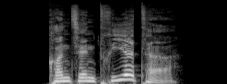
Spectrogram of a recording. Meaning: 1. comparative degree of konzentriert 2. inflection of konzentriert: strong/mixed nominative masculine singular 3. inflection of konzentriert: strong genitive/dative feminine singular
- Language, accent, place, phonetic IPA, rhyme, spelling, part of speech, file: German, Germany, Berlin, [kɔnt͡sɛnˈtʁiːɐ̯tɐ], -iːɐ̯tɐ, konzentrierter, adjective, De-konzentrierter.ogg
